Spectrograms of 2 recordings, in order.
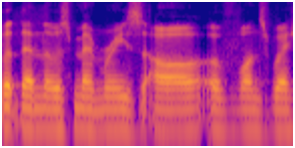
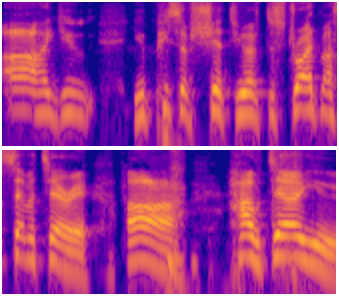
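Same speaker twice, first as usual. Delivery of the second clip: mock heated, worked-up ranting outburst; 9 semitones higher, 5 dB louder than usual. Retelling a film scene where the character rants in the car: imitating an actor's ranting. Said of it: "he's having this rant in the car".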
